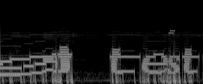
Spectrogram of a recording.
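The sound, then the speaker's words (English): Synthetic electronic tones from a sensory device worn dangling around a man's neck, emitting vibrations and tones, chirp in quick, stepping melodic runs, rising and falling in pitch. Two busy bursts are split by a brief lull, fairly loud, with no voices. “He walked around with these devices dangling around his neck wherever he went, emitting vibrations and synthetic musical tones.”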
